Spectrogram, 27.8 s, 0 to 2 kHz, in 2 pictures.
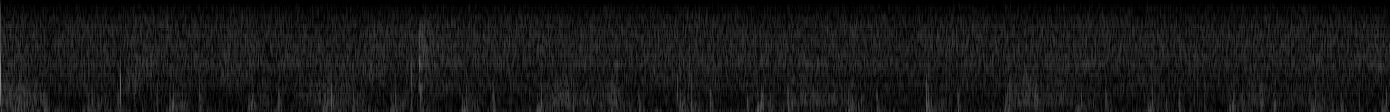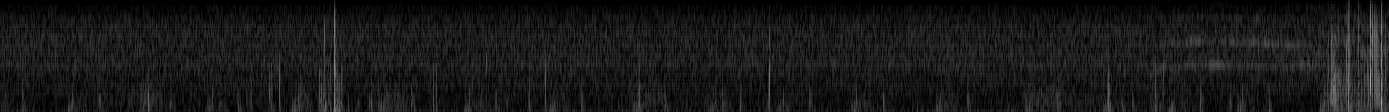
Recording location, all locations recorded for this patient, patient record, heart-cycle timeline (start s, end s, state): pulmonary valve (PV)
aortic valve (AV)+pulmonary valve (PV)+tricuspid valve (TV)+mitral valve (MV)
#Age: Child
#Sex: Female
#Height: 140.0 cm
#Weight: 41.8 kg
#Pregnancy status: False
#Murmur: Absent
#Murmur locations: nan
#Most audible location: nan
#Systolic murmur timing: nan
#Systolic murmur shape: nan
#Systolic murmur grading: nan
#Systolic murmur pitch: nan
#Systolic murmur quality: nan
#Diastolic murmur timing: nan
#Diastolic murmur shape: nan
#Diastolic murmur grading: nan
#Diastolic murmur pitch: nan
#Diastolic murmur quality: nan
#Outcome: Abnormal
#Campaign: 2015 screening campaign
0.00	2.09	unannotated
2.09	2.46	diastole
2.46	2.62	S1
2.62	2.74	systole
2.74	2.86	S2
2.86	3.19	diastole
3.19	3.32	S1
3.32	3.50	systole
3.50	3.60	S2
3.60	3.89	diastole
3.89	4.02	S1
4.02	4.16	systole
4.16	4.30	S2
4.30	4.58	diastole
4.58	4.74	S1
4.74	4.88	systole
4.88	5.00	S2
5.00	5.35	diastole
5.35	5.48	S1
5.48	5.66	systole
5.66	5.81	S2
5.81	6.09	diastole
6.09	6.23	S1
6.23	6.36	systole
6.36	6.48	S2
6.48	6.78	diastole
6.78	6.96	S1
6.96	7.08	systole
7.08	7.18	S2
7.18	7.45	diastole
7.45	27.79	unannotated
